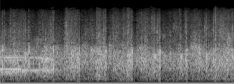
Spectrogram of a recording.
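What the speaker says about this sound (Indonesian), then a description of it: "Tapi tepuk tangan dong buat Mas Wisben." A studio audience at an Indonesian stand-up comedy show gives a comedian a loud, dense burst of clapping that stays full and close throughout the short stretch, with scattered crowd noise mixed in.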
